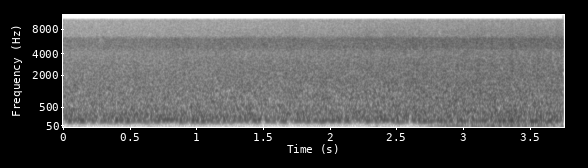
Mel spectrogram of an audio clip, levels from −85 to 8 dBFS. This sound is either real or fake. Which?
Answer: real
